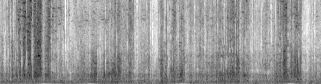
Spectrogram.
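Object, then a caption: Thin printed paper sheet. Fingertips sweep, rub and crinkle a thin, flat sheet of printed white paper lying on a wooden table. The result is a quiet, steady run of bright, dry crinkling and rustling, with several brief louder swells of crackle and almost no low end.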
